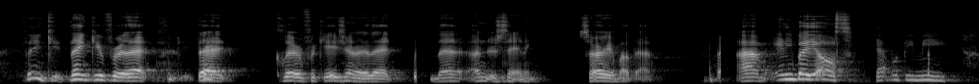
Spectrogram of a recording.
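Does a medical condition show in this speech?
Yes: cerebral palsy.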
